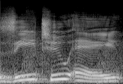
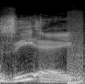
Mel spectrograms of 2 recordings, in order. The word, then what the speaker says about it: Z-A: title of this game it is Legend Z2 a or Z through a not Legend Za a not Legend zah not Z zebra or pizza although the latter two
